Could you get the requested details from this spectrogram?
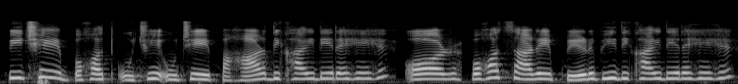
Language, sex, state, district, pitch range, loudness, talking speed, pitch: Hindi, female, Uttar Pradesh, Etah, 240-270 Hz, -22 LUFS, 140 wpm, 260 Hz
